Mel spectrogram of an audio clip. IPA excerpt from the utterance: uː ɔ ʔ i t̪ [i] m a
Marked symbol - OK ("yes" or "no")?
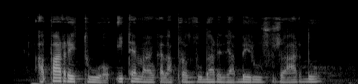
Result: no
